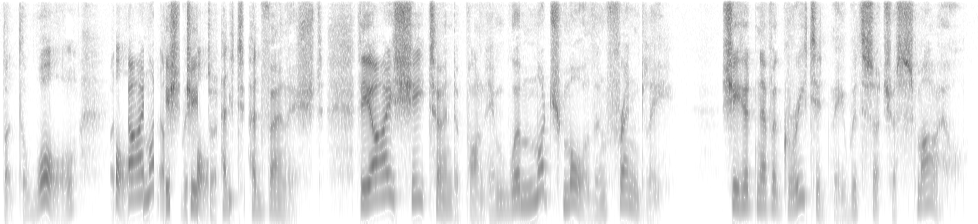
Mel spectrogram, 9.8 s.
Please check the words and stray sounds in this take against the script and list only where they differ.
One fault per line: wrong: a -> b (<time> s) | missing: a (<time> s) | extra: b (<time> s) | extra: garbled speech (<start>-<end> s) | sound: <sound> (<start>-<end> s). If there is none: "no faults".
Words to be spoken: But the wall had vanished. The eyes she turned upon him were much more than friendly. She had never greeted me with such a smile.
extra: garbled speech (1.1-2.4 s)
